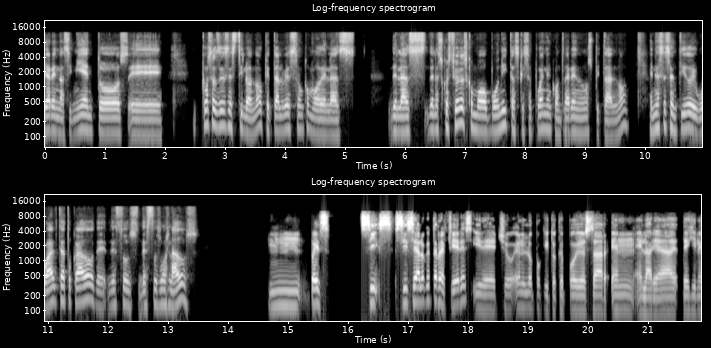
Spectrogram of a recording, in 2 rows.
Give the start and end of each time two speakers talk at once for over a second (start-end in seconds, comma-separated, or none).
none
